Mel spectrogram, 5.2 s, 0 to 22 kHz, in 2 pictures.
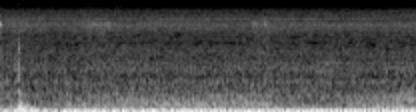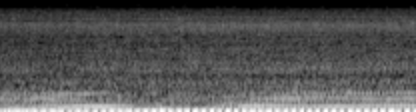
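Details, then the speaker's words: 2019 Volkswagen Up TSI, 50,000 km, two months after an original VW clutch kit with actuator was fitted: faint whirring resonance over steady rumble at about 3000 rpm only with clutch pedal pressed; owner suspects actuator/fork resonance. "mas se eu acelerar 3000 giro com o pedal da embreagem pressionado ó eu sinto bastante esse barulho ó"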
